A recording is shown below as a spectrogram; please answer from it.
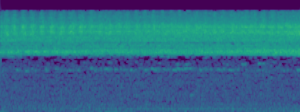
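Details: Cicadas in full chorus in rural Thai countryside on a Sunday, a loud unbroken high-pitched shrilling drone with rapid even pulsation throughout, no other sounds standing out.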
